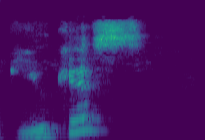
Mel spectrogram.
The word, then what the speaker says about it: Beukes: The next one I want to talk about is a book by Lauren Bukes, which is spelled B-E-U-K-E-S. On her website, she says rhymes with mucus.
